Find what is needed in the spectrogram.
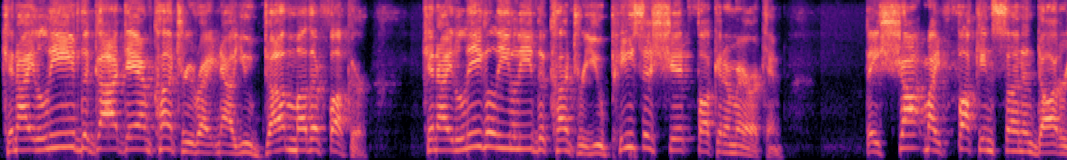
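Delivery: loud, high, raging demands; furious yelling. Real, not acted. Streamer yelling furiously at a chat viewer. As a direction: yell the question at him, enraged.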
